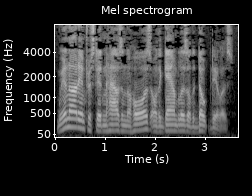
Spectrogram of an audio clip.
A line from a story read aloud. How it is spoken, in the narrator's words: he said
